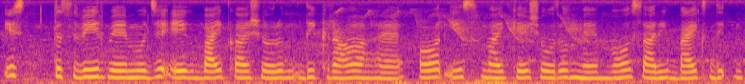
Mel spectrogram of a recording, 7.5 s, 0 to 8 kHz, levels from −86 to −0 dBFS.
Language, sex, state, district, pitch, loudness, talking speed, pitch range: Hindi, female, Chandigarh, Chandigarh, 240 Hz, -14 LUFS, 175 wpm, 230-250 Hz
